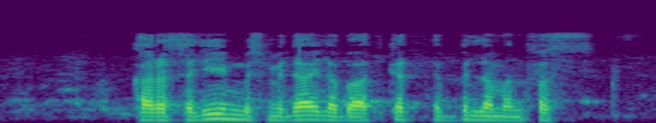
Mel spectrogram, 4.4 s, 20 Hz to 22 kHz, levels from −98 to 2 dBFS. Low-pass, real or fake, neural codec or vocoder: 7.2 kHz; real; none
